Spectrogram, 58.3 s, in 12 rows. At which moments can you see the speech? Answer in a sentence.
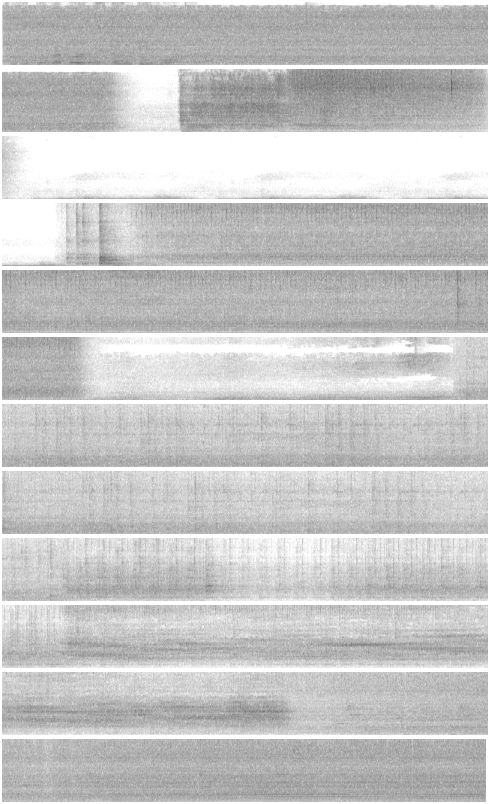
The speech can be heard from 0.0 to 1.9 s.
